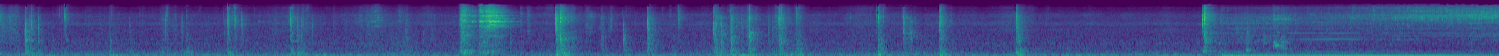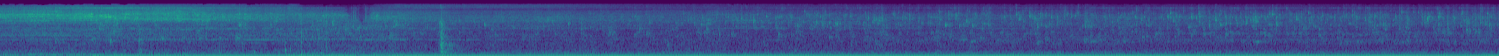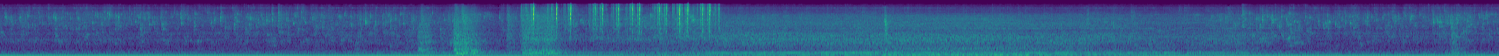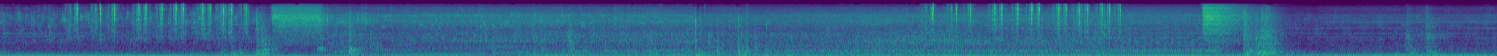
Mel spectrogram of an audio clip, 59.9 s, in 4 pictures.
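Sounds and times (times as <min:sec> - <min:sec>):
ice machine compressor hum: 0:00.0 - 0:39.1, 0:40.5 - 0:59.9
condenser fan tone: 0:00.0 - 0:59.9
water circulating and splashing: 0:14.9 - 0:37.2
sharp clicks and knocks: 0:35.2 - 0:37.2, 0:45.6 - 0:47.5, 0:54.2 - 0:56.2.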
